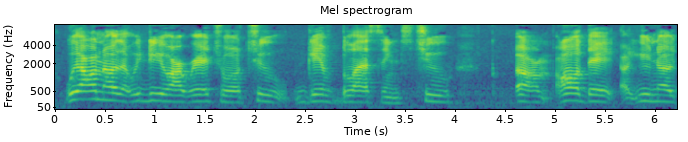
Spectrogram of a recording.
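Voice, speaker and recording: A woman's medium-pitched voice with a Southern US accent, a bright, sharp tone, ordinary pitch variation and a fairly slow pace. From US South. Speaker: spiritual reader / channel host. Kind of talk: casual spiritual vlog monologue. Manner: halting, many fillers and restarts.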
